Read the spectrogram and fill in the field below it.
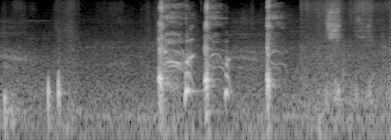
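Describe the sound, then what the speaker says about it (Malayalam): Several sharp, close coughs in a short burst, a couple of lighter ones first and then three or four louder hacks, in a home kitchen while crab is being cooked. "ചേച്ചിക്ക് മാത്രം ചുമ അല്ലേ?"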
